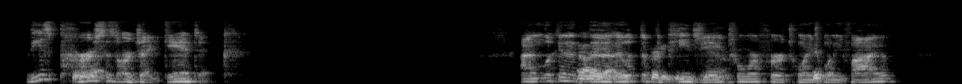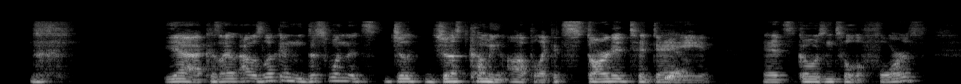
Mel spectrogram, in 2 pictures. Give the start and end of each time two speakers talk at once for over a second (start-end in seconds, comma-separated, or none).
5.8-7.3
